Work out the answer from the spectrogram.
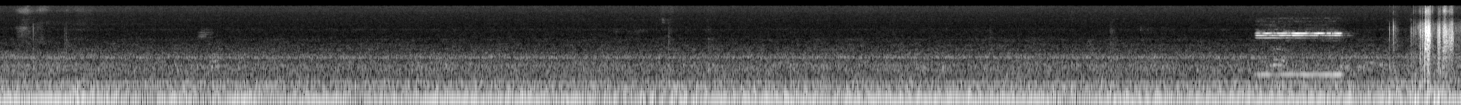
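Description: Steady low hum of an idling car engine, heard from inside the cabin. About twenty-five seconds in, a steady tone sounds for about two seconds, and near the end there is a brief loud noise.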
